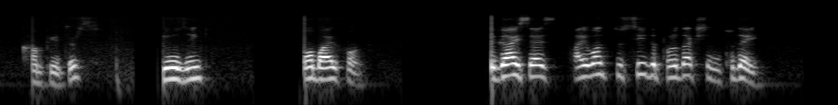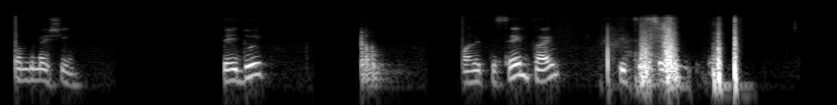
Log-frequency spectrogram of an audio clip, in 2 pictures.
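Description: A man speaks calmly in short phrases through an online call microphone.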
